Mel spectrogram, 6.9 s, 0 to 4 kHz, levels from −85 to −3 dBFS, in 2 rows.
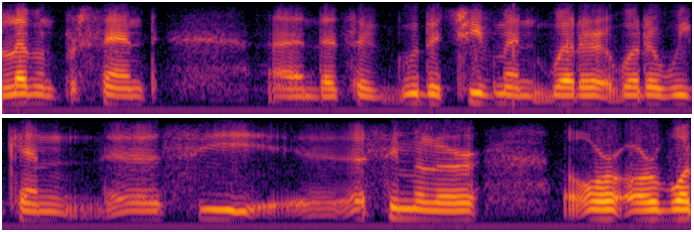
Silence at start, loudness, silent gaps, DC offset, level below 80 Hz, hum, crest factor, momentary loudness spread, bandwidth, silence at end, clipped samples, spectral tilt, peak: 0 s; -27 LUFS; none; under 0.1%; -60 dBFS; none; 20 dB; 13 LU; 4 kHz; 0 s; under 0.1%; -8.5 dB/octave; -6 dBFS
